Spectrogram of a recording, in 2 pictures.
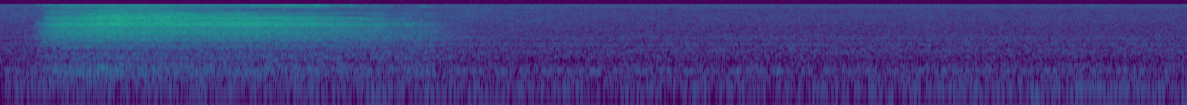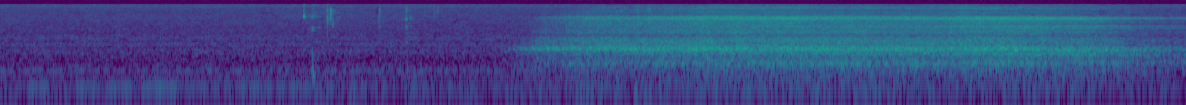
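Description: Slow exhaled breath during a relaxation breathing exercise: faint, airy hissing breaths, a short one at the start and a longer, fuller one at the end, with quiet between them.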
